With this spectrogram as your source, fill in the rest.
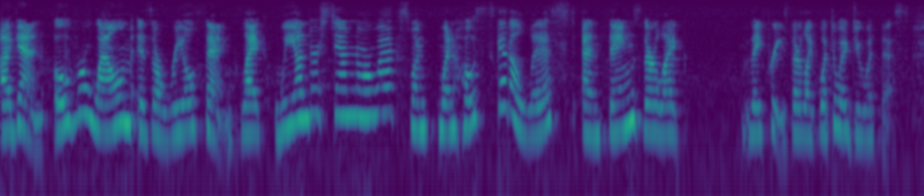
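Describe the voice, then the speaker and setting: An animated woman with a high pitch and lively intonation, noticeable background noise around her. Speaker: direct sales team leader. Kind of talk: livestream tutorial. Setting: live video stream. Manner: fast.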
